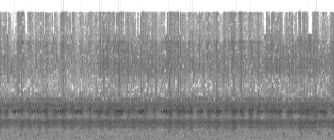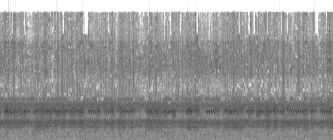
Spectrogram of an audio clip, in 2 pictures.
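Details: Crickets calling in a forest after dark: a constant high-pitched chorus with rapid chirping pulses that fade and return, steady background, no birds or people.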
